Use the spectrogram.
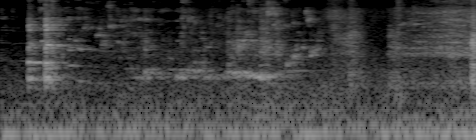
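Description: Clear solution being poured into a laboratory beaker, a soft trickling and splashing of liquid, faint and close, with a few brief drips.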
